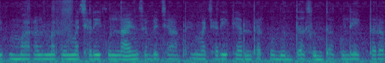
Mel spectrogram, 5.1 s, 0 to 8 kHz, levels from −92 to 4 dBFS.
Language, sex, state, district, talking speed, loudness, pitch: Awadhi, female, Uttar Pradesh, Varanasi, 210 wpm, -41 LUFS, 195 Hz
